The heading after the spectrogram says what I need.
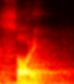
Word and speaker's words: sorry: So two R, that means this R will be pronounced because vowel after R.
